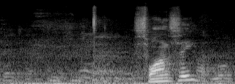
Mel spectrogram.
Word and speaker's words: Swansea: We would like you to pronounce these 3 Welsh place names and see if you can get them correctly. Swansea, Yes, fantastic.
